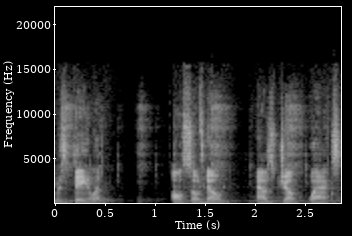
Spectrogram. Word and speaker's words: Dalen: My name is Dalen, also known as Junk Wax Vintage. And my name is spelled D A L E N, like Dale plus N.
